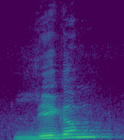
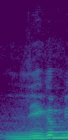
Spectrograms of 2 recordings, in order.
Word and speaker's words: Legum: कई लोग 'लेगम' का उच्चारण 'लीगम' भी करते हैं। आप इसे लीगम भी कह सकते हैं। लेकिन इसका सही उच्चारण लेगुम है।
